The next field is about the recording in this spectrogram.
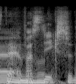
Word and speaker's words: Fast X: Fast X dicono tutti, Fast X, però okay. Dovrebbe essere Fast 10, infatti.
